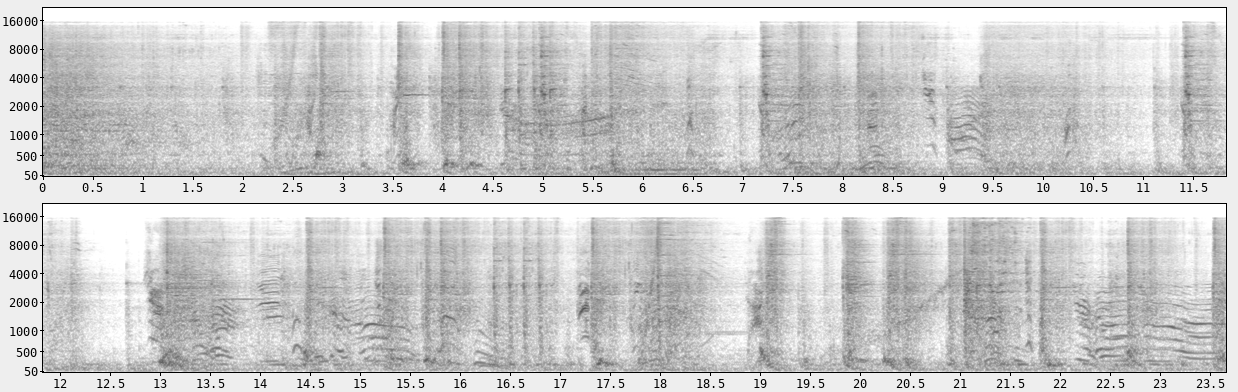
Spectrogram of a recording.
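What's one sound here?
Staff blows strike a giant in a video game fight.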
